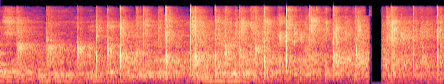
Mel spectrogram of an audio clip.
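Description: A man's voice talking indistinctly, with many irregular sharp clicks scattered through it. The sound cuts out completely for a split second near the end.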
